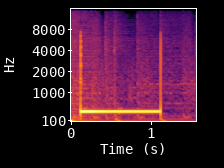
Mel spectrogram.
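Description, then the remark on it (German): A single steady telephone line tone sounds for about a second after a number is dialed, loud, starting and stopping abruptly with faint background noise around it. “Wir probieren es mit der zweiten Nummer. Ich gebe die Nummer ein.”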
